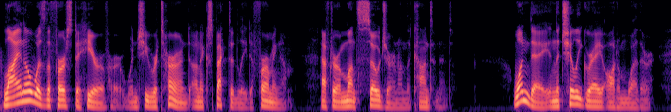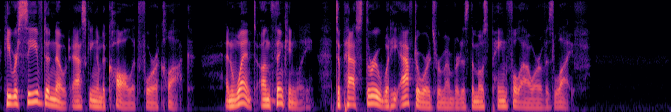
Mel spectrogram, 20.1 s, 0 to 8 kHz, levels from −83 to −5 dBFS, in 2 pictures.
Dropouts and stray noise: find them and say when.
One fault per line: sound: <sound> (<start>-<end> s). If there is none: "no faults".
no faults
